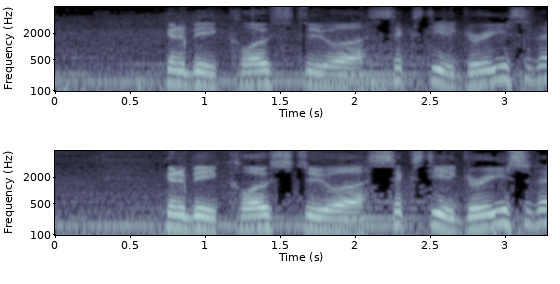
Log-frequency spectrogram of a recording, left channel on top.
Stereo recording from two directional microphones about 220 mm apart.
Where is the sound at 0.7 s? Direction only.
25° right (ahead or behind).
